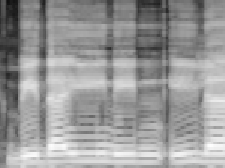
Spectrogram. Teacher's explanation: یہاں اظہار حلقی ہوگا، یعنی یہاں پہ غنہ نہیں ہوگا بلکہ آپ نے تیزی سے پڑھنا ہے۔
